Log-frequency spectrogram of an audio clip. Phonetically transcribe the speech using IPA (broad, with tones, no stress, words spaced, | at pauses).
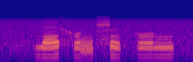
pɥɛ˧˥xʊ̰˨˩ŋ ʂɻ̩˥˩kʊ˥ŋ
